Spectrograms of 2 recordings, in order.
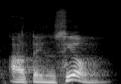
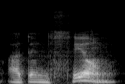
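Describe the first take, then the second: First: The c is pronounced like an s sound. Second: The c is pronounced like a th sound. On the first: This is how Latin Americans say it. "nosotros decimos atención" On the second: This is how Spaniards say it. "los españoles dicen atención"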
